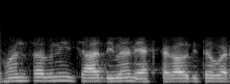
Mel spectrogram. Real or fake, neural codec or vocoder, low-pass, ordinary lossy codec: real; none; 3.6 kHz; none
